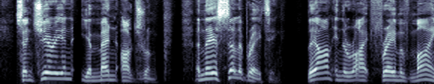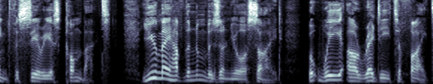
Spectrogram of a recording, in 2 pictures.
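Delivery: ordinary delivery, nothing marked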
